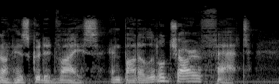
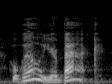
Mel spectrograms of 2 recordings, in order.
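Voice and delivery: high-pitched mouse welcome; welcoming mouse; 8 semitones higher, 3 dB louder, slower than usual. A narrator's reading. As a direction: greet the cat in a high mouse voice. Mouse greets returning cat.

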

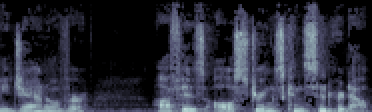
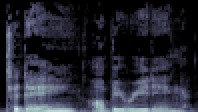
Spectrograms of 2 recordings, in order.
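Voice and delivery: ordinary delivery

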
